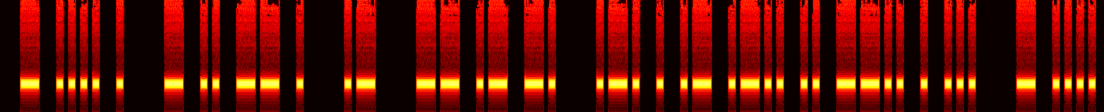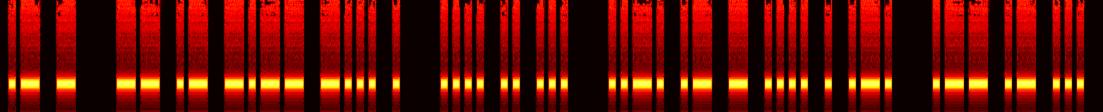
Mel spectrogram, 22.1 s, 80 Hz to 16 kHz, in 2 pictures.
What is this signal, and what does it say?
Morse code, heard as a keyed tone, about 20 wpm, 1000 Hz. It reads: THE TIME A MAN REALIZES THAT MAYBE HIS FATHER WAS
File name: qotdfiles / 20wpm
